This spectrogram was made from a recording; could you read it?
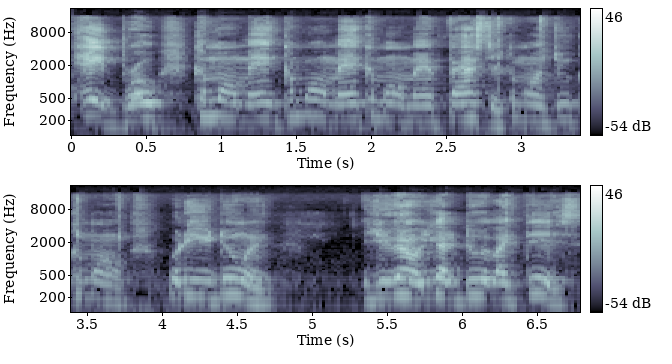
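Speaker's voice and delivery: high, nagging, pushy, hurried, hounding bossy voice. Imitating a micromanaging boss standing over your shoulder, nagging boss voice. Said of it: "he's all like".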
